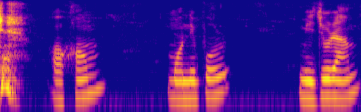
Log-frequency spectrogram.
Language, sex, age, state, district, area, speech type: Assamese, female, 60+, Assam, Dibrugarh, rural, spontaneous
